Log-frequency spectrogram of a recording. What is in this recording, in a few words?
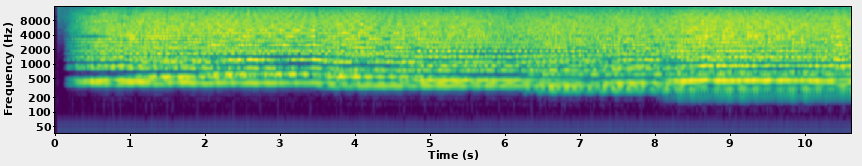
jh3200 ensemble; polykorg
